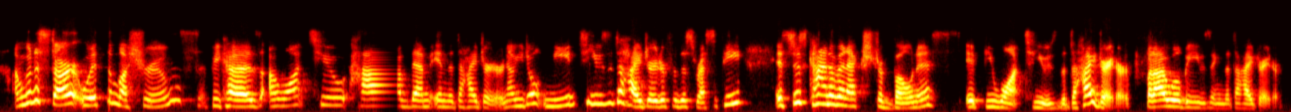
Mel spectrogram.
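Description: Against music in the background, a woman with a high voice talks at a fairly quick pace in a dry recording with no echo. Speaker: cooking show host. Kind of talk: tutorial. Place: kitchen.

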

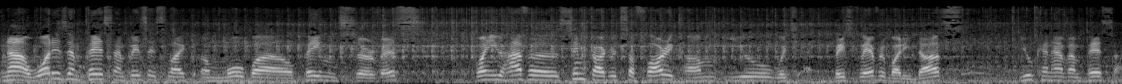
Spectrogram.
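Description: A man's raised, projected voice at a moderate pace, with ordinary pitch variation, dry sound with no echo and noticeable background noise. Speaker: travel vlogger. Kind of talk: casual vlog chat. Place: street. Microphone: phone near.

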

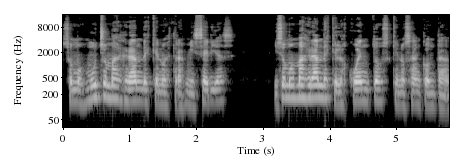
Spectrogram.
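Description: The man's loudness changes in big swings. He talks at a fairly slow pace. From Argentina. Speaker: translator and musician. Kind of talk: recorded video message, partly reading a written text.

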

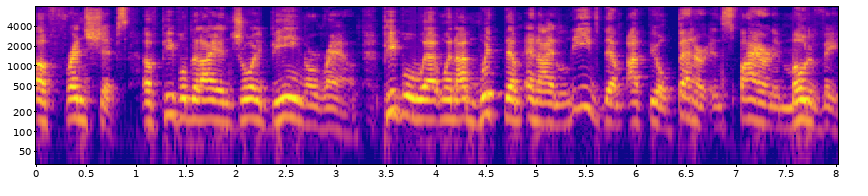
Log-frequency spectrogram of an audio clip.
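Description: A man with an ordinary speaking voice talks at a moderate pace with lively intonation against a quiet background. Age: 40s. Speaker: motivational speaker and life coach. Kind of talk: motivational talk to camera. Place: office. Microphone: webcam.

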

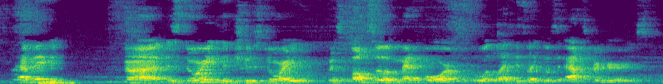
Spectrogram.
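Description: With a fairly high pitch, a man talks at a moderate pace. Strong room echo surrounds his voice. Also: lively intonation.

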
